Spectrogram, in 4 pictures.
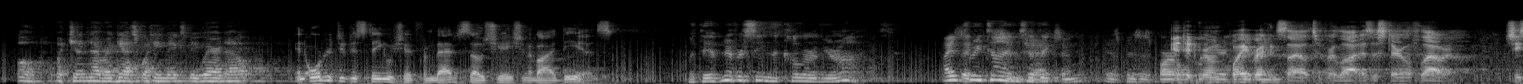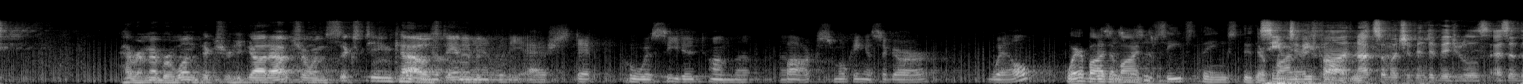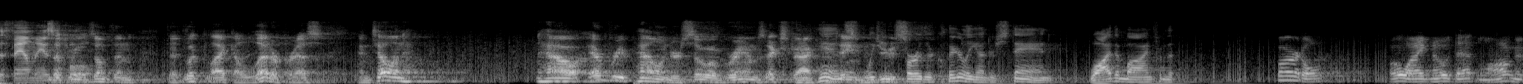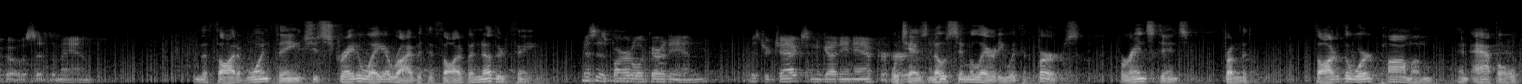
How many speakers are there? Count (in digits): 6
